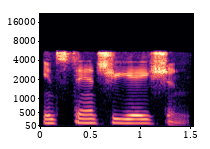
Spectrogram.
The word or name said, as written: instantiation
